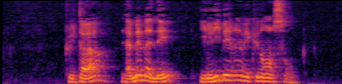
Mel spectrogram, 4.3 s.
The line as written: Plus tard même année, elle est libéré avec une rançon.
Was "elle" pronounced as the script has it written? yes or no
no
